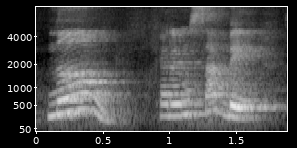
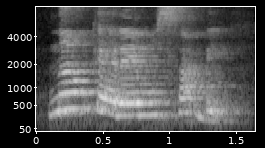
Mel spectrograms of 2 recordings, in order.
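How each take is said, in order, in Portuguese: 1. Há uma pausa logo depois de não. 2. Não há pausa depois de não. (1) "não, aí dou uma pausa, queremos saber" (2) "porque eu não quero saber da história"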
